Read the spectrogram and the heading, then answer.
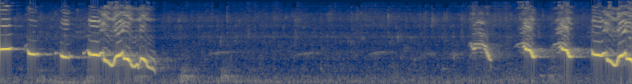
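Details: Black-naped oriole from Bali, its fluting whistles stepping downward into a tumbling warbled flourish, followed after a silence by short rising whistled notes and another rich warble.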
